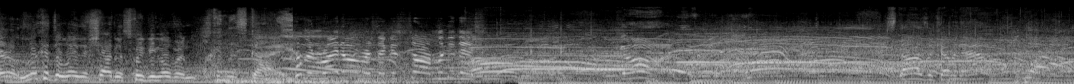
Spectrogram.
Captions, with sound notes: Look at the way the shadow is sweeping over Look at the sky It's coming right over it's like a storm, look at this! [APPLAUSE] The stars are coming out, wow!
